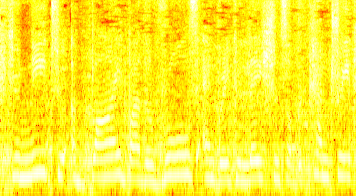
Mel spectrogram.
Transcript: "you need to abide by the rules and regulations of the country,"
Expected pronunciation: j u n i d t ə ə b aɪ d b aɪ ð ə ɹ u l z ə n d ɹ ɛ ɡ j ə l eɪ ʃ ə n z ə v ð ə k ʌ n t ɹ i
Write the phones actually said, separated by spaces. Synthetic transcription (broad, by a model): j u n i d t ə ə b aɪ d b aɪ ð ə ɹ u l z ə n d ɹ ɛ ɡ j ə l eɪ ʃ ə n z ə v ð ə k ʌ n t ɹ i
